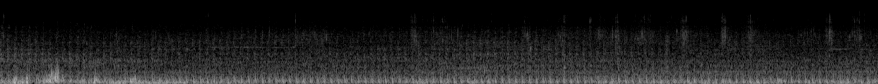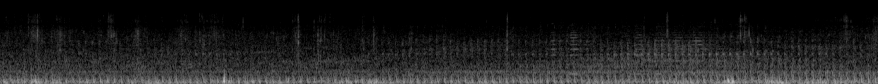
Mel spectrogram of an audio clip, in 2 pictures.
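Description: A two-wheel walk-behind tractor chugs in the distance.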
